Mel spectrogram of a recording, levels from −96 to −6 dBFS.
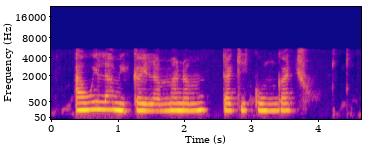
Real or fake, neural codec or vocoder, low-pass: fake; codec, 16 kHz, 4 kbps, X-Codec, HuBERT features, trained on LibriSpeech; 5.4 kHz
